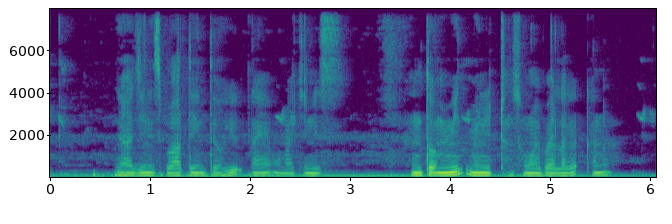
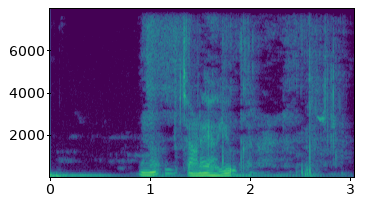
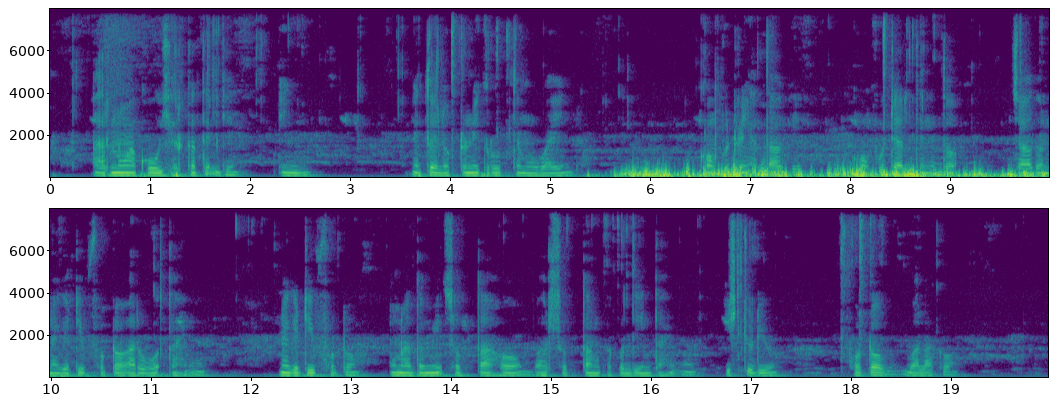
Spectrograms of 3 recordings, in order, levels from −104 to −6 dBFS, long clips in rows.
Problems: constant background noise, low volume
